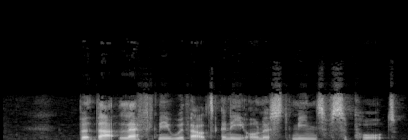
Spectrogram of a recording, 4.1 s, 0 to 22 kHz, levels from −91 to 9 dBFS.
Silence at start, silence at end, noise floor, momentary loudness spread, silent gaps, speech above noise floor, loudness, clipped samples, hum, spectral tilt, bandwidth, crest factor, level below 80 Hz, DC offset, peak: 0.8 s; 0.15 s; -61 dBFS; 12 LU; none; 40 dB; -21 LUFS; under 0.1%; none; -2 dB/octave; 9.4 kHz; 22 dB; -70 dBFS; under 0.1%; -2 dBFS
